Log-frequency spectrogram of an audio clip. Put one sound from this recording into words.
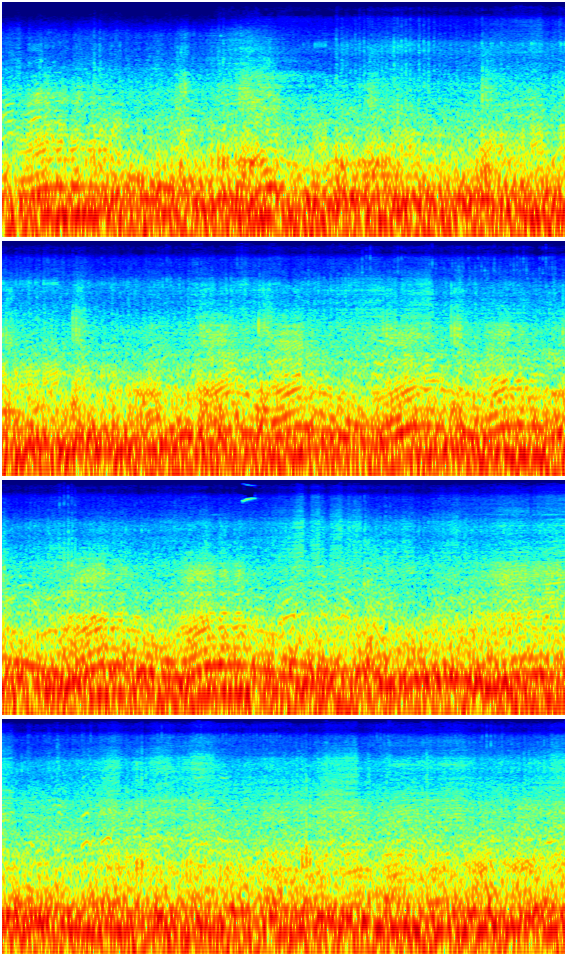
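Motorcycle engines rev up and down nearby.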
